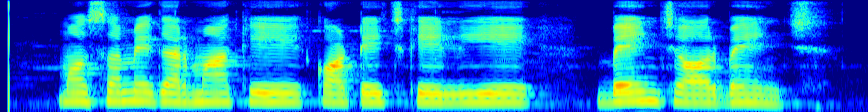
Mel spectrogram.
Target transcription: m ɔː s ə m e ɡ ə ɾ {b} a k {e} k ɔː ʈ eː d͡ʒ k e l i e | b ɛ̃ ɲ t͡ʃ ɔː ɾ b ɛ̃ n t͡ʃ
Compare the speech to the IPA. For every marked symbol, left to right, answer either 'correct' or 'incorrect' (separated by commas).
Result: incorrect, correct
